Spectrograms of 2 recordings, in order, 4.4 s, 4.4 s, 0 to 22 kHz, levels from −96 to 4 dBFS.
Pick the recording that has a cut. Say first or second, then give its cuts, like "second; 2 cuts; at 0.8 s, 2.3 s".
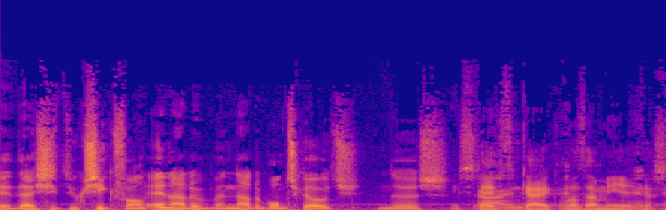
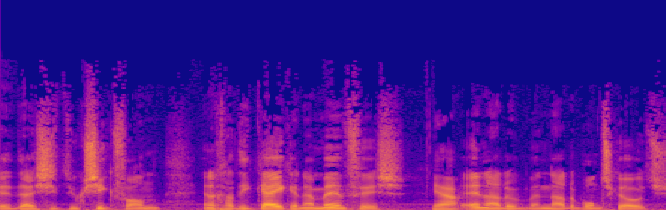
first; 1 cut; at 1.0 s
